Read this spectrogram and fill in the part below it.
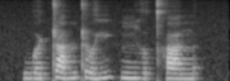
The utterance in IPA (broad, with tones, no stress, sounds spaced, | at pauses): w ə˧˥ j ʈ a˧˥ n ʈ ə˧˥ j | ɲ ɨ˧ ə̯ t̪ʰ a˧ n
